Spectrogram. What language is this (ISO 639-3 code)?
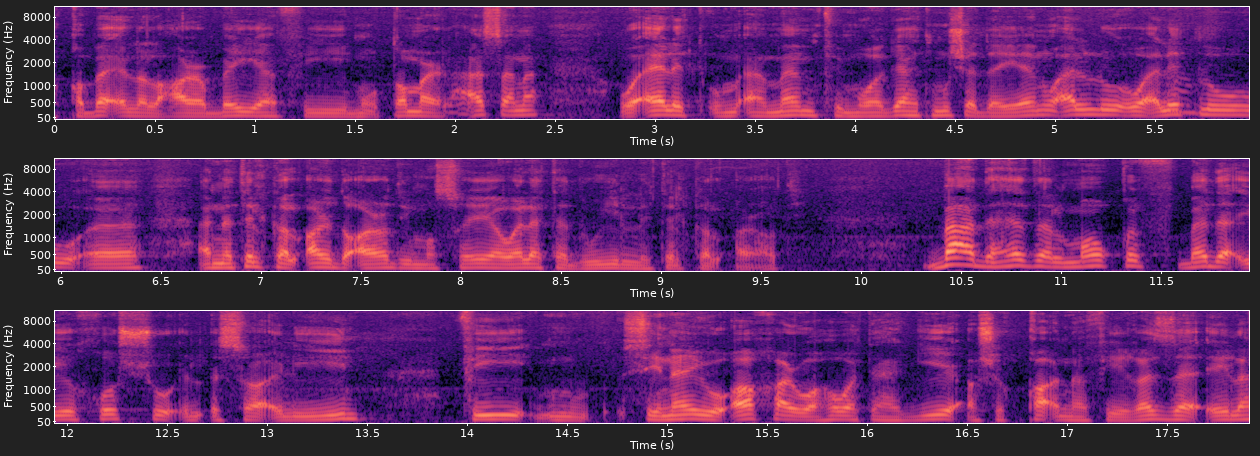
ara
